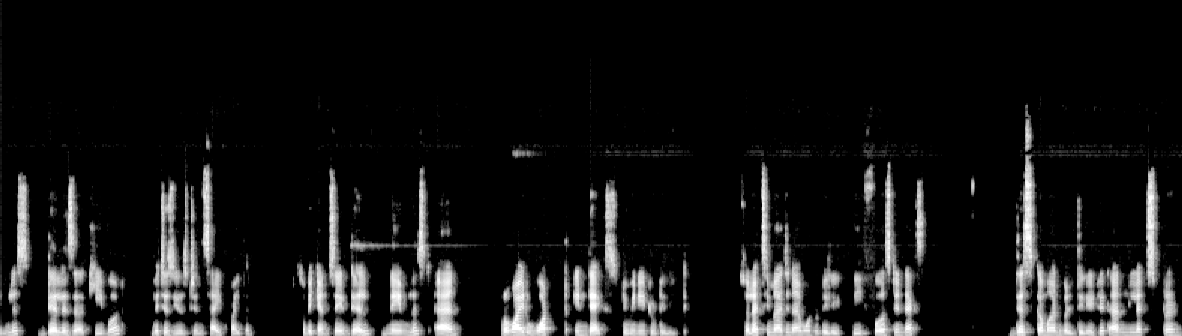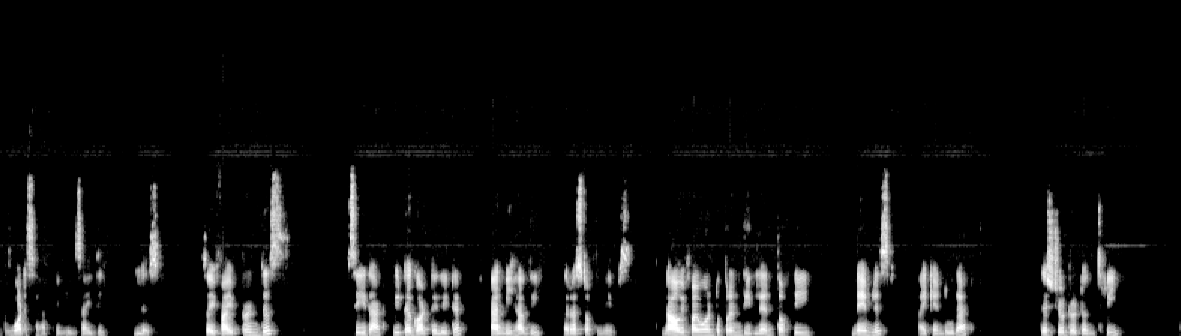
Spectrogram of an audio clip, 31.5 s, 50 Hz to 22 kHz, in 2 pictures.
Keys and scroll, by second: 14.4 Return, 18.0 ctrl+r, 25.9 Return, 30.3 ctrl+r.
